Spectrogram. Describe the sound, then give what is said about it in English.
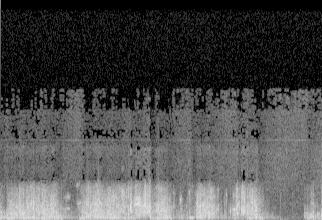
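Loud, rumbling wind buffeting a microphone in several broad gusts, each a few tenths of a second long with brief dips between, harsh with no speech. “It's getting kind of windy on your end for a second there, man.”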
